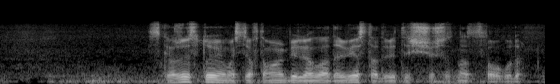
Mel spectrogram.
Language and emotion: Russian, neutral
